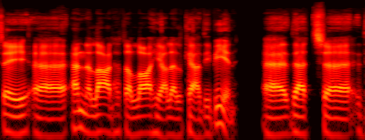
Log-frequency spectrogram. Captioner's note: foreign language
